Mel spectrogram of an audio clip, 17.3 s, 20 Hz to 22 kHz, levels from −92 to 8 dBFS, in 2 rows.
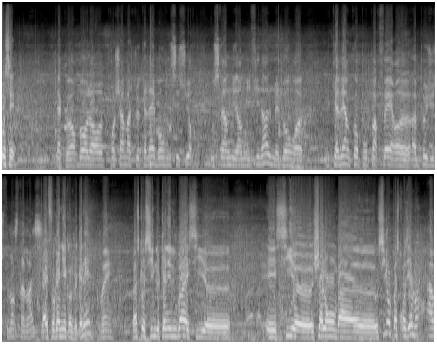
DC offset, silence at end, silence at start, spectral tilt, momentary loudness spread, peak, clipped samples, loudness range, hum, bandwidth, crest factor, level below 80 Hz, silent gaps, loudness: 2%; 0 s; 0 s; -3.5 dB/octave; 12 LU; -2 dBFS; under 0.1%; 8 LU; none; 20 kHz; 12 dB; -44 dBFS; none; -13 LUFS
